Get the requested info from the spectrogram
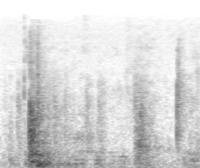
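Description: A heavy thump shortly after the start, then two lighter knocks about a second later.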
